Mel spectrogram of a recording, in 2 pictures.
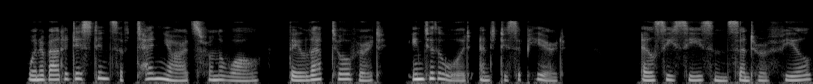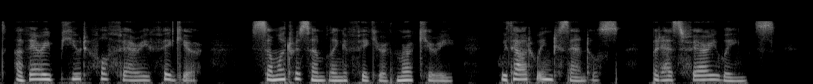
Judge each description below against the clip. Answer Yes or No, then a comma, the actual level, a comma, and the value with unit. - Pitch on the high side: Yes, high, 200 Hz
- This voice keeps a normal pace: Yes, average, 160 wpm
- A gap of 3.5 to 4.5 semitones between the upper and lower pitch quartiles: Yes, average, 4.0 semitones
